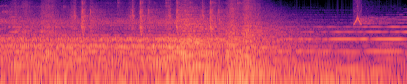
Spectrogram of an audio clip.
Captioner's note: signs clicking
